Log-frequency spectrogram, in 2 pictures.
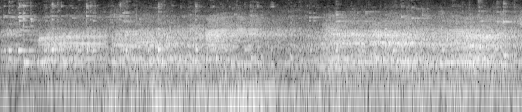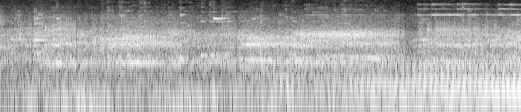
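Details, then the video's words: A flock of sheep bleating together in a dense, overlapping chorus of wavering calls, with a steady low hum and a faint bell-like ringing entering toward the end. "Sounds of nature and animals: horse, cow, rabbit, rooster, chicken, wild boars, sheep, goats, ducks"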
